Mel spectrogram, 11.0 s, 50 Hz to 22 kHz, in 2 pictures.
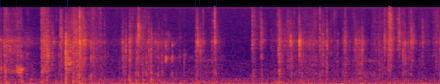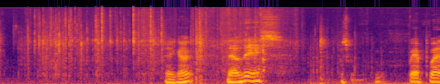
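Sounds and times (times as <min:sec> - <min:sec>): plastic bags crinkling: 0:00.0 - 0:10.2.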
